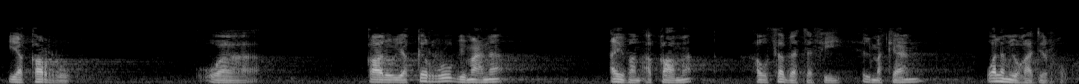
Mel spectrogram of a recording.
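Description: A man teaching a lesson on Quran commentary, who explains slowly and repeats words to drill how their vowels are said. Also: on the low side. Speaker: sheikh teaching Quran exegesis. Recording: lo-fi recording in a reverberant hall.

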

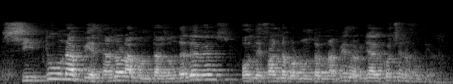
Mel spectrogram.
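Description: A man's voice: on the high side, brisk, darkish tone. Man lecturing philosophy in a roomy classroom. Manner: rhetorical questions, emphatic asides. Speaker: philosophy teacher. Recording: roomy, distant, dull, faint noise.

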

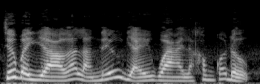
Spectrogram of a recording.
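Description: A woman's voice: mid-range voice, animated, quick pace, muffled recording. A woman casually telling a ghost story, chatting directly to her listeners. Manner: chatty, addresses listeners directly, many fillers.

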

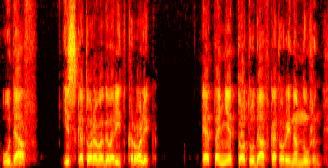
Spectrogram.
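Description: A man's voice: fairly low pitch, measured pace, a little mellow, dull audio. A man voicing a proud, menacing python king in a storybook reading, speaking sternly and with threat. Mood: stern commanding.

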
